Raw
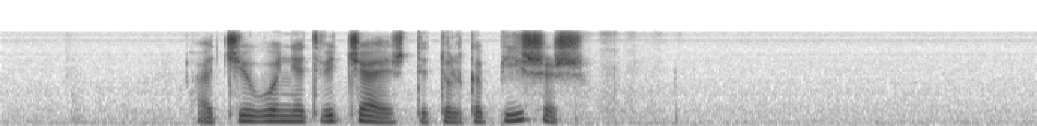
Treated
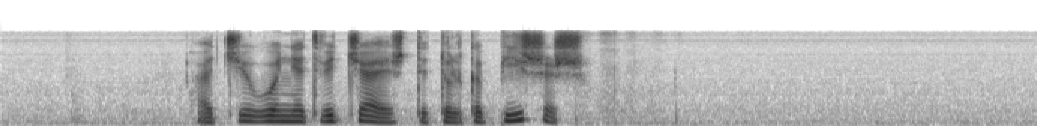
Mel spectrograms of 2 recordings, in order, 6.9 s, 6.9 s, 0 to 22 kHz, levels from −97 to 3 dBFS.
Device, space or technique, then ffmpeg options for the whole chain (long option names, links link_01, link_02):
stacked limiters: -af "alimiter=limit=-8.5dB:level=0:latency=1:release=262,alimiter=limit=-14dB:level=0:latency=1:release=25,volume=8.5dB"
